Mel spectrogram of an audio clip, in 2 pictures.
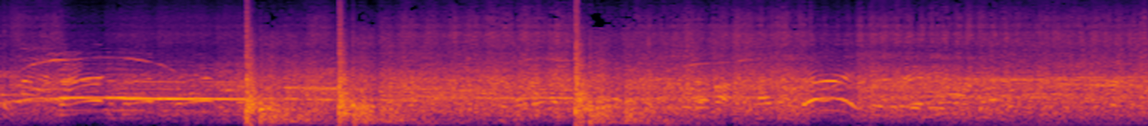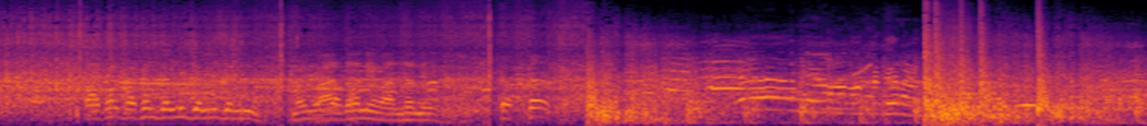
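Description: Fireworks crackle and fizz loudly.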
